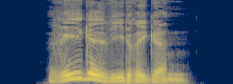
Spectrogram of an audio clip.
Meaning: inflection of regelwidrig: 1. strong genitive masculine/neuter singular 2. weak/mixed genitive/dative all-gender singular 3. strong/weak/mixed accusative masculine singular 4. strong dative plural
- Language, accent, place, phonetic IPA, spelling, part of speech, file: German, Germany, Berlin, [ˈʁeːɡl̩ˌviːdʁɪɡn̩], regelwidrigen, adjective, De-regelwidrigen.ogg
